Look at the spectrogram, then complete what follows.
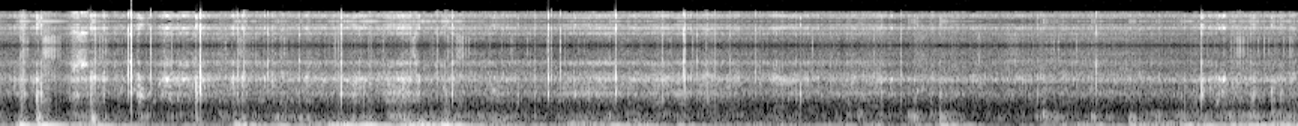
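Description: Wind buffeting the microphone of a camera on a sailboat under way, coming in low rumbling gusts over a steady hiss of wind and water. Several sharp taps and clicks fall in the first few seconds.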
